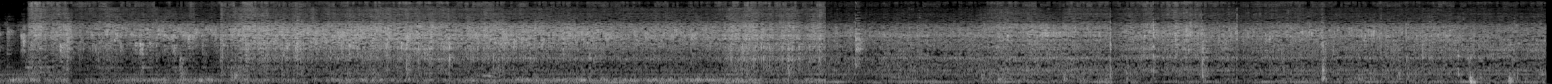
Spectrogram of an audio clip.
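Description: Chopped onion and ginger fry in hot oil for a chicken liver and brain bhuna, giving a loud, continuous close sizzle and hiss with faint stirring scrapes throughout.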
